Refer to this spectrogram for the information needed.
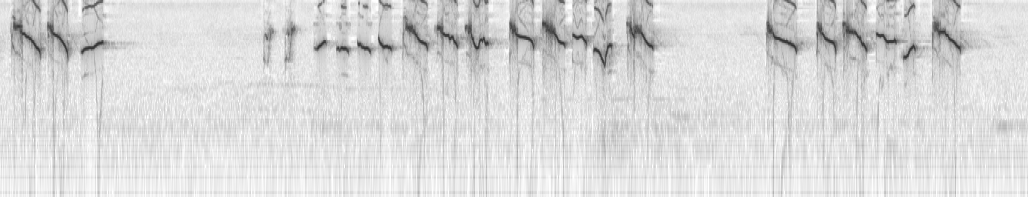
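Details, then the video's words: White-eye song used to trigger other pleci to sing: clusters of quick, high, slurred chirps come in bursts of four to ten notes with short gaps between. "Suara Pleci ini bikin Pleci Lain Emosi dan ikut Gacor"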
